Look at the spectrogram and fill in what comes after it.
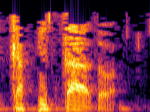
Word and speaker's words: capitada: C'est capitada, C-A-P-I-T-A-D-A. Point Escambiar. – J'insiste, on dit capitado. – Mais ça s'écrit capitada. – Ça, ce sont les subtilités de la langue occitane.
